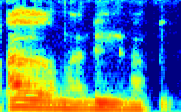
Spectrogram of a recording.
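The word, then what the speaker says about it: المدينة: Oleh karena itu ketika madinatun diberikan alif lam maka dibacanya menjadi almadinatu.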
